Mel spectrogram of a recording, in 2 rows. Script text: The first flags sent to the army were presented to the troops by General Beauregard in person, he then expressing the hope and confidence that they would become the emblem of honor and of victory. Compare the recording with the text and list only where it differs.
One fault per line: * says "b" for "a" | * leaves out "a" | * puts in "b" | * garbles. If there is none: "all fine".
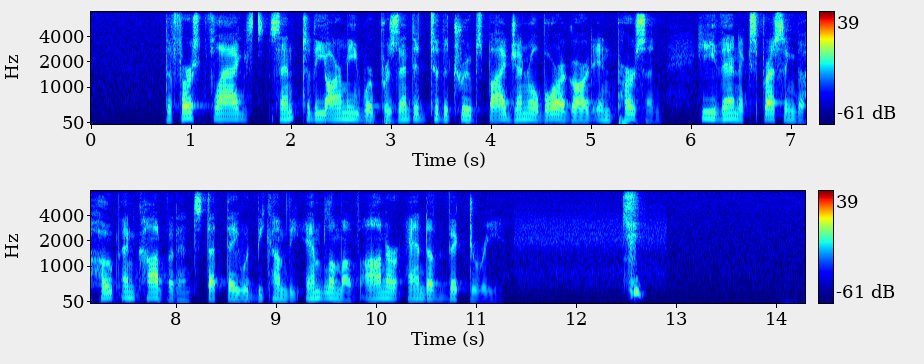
all fine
